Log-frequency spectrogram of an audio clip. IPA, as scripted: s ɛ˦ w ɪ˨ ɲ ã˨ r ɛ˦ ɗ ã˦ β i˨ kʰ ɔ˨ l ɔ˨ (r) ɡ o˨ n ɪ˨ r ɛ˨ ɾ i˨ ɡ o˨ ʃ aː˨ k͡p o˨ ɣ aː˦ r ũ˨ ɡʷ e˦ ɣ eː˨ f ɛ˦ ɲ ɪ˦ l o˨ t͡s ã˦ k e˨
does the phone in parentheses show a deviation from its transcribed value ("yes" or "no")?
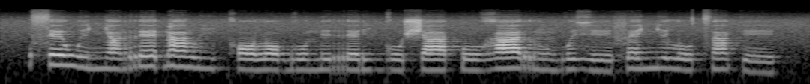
yes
